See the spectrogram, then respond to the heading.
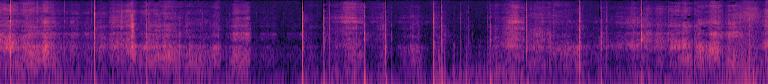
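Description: Fingernails scratch and tap a small, hollow printed paperboard box held between the fingers. A soft, low rustling scrape runs throughout, broken by sharp, dry taps that die away almost at once.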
